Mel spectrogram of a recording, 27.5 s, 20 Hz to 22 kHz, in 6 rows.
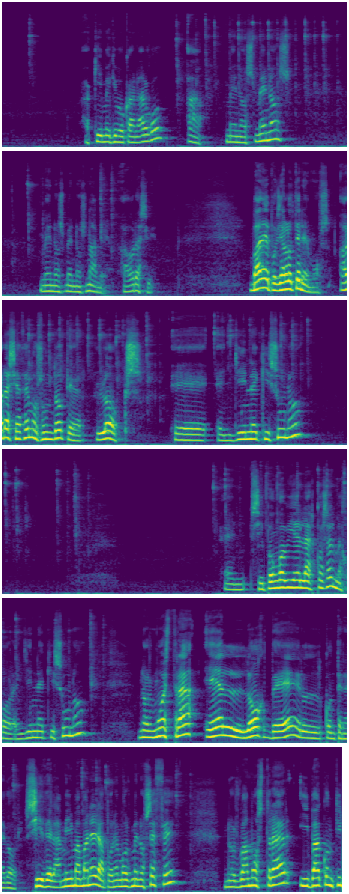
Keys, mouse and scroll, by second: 2.3 ctrl+p, 2.8 alt+b, 3.2 alt+b, 3.3 alt+b, 3.6 alt+b, 3.8 alt+b, 4.0 alt+b, 4.3 alt+b, 5.0 -, 5.9 Return, 9.3-14.8 typing, 16.8 ctrl+p, 17.2-19.1 typing, 19.6 Return, 23.4 ctrl+p, 24.0-24.9 typing, 25.3 Return.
